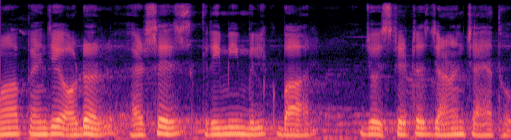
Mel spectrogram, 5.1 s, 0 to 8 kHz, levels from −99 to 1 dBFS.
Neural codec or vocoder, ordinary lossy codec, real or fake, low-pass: none; none; real; 7.2 kHz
